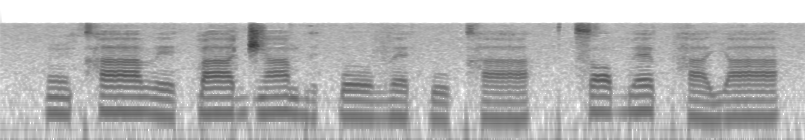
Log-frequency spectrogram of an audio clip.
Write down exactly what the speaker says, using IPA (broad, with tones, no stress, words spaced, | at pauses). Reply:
ũ˨kʰaː˦βe˨ k͡paː˦d͡ʒã˦ bɪ˨ k͡poː˨vɛ˨ k͡pu˨kʰa˦ | t͡sɔ˦bɛ˦ pʰa˨ja˦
